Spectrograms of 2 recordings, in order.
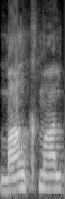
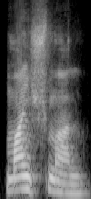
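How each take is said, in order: First: The ch is a harsh throaty kh sound. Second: The ch is a soft hissing sh-like sound. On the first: The speaker calls it wrong. "ये गलत है" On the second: The speaker calls it right. "ये साउंड कर रहा है श"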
